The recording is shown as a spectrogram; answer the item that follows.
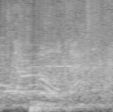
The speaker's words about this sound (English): Applaud that.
